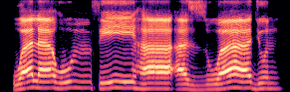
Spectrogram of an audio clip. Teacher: mad munfasil, yaitu mad yang berada di dua kata, contohnya seperti ini, itu boleh dibaca 2 harokat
